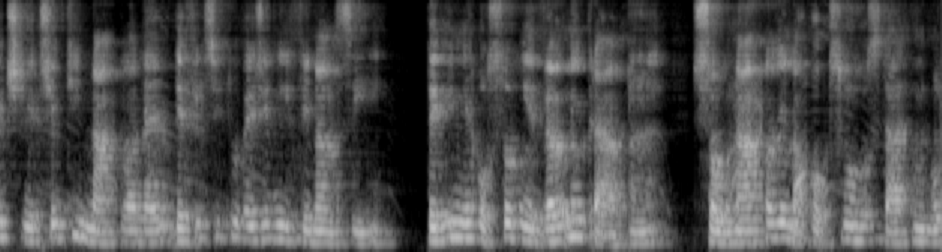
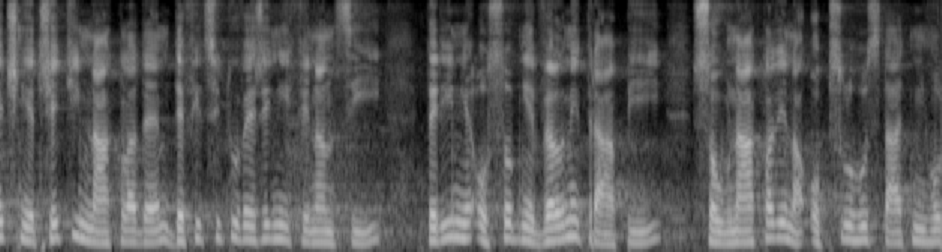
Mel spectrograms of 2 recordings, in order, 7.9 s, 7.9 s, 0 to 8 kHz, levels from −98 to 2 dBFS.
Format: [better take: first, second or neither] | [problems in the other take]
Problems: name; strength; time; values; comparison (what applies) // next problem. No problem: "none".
second | noise reduction (neural mask model DeepFilterNet 3)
